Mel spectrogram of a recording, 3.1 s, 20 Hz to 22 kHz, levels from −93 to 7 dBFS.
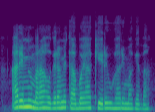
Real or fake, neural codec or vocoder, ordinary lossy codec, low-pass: real; none; Opus, 16 kbps; 14.4 kHz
